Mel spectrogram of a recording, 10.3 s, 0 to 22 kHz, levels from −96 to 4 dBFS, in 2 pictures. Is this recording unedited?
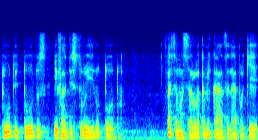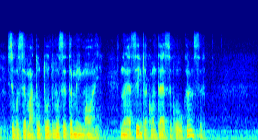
yes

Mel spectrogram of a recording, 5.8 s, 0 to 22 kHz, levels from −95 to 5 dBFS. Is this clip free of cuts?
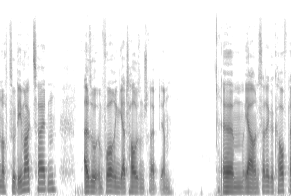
yes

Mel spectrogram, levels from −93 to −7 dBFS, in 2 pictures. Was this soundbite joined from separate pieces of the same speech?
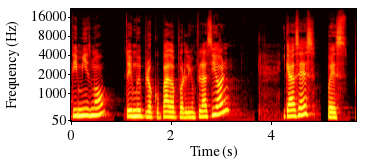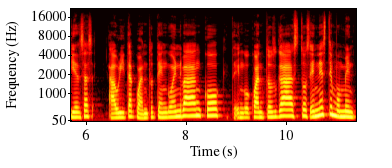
yes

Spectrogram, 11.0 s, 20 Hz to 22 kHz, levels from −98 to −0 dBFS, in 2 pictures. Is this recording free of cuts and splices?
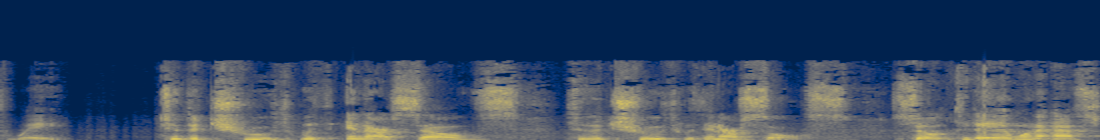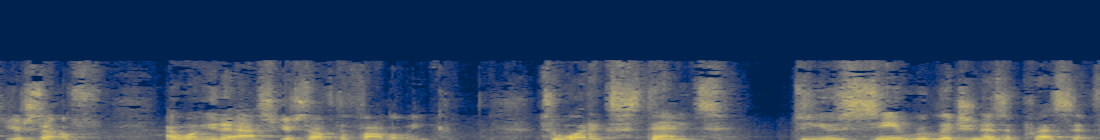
yes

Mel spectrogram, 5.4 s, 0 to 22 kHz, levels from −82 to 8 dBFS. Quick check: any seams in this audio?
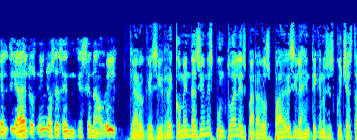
yes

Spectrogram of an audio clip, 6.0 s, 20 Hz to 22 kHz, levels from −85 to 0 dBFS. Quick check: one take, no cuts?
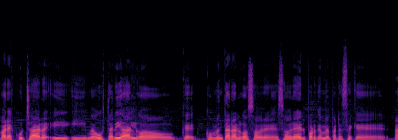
yes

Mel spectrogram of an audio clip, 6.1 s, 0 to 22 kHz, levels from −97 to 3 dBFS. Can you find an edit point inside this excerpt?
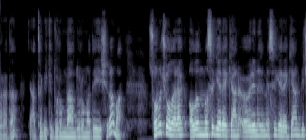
no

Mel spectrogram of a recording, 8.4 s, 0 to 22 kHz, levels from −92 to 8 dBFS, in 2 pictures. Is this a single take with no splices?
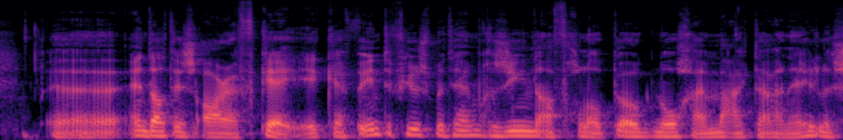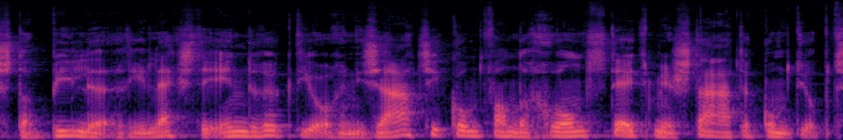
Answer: no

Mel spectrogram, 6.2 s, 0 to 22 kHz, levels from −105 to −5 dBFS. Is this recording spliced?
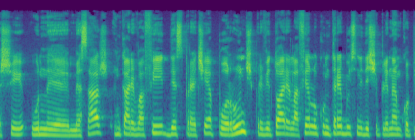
no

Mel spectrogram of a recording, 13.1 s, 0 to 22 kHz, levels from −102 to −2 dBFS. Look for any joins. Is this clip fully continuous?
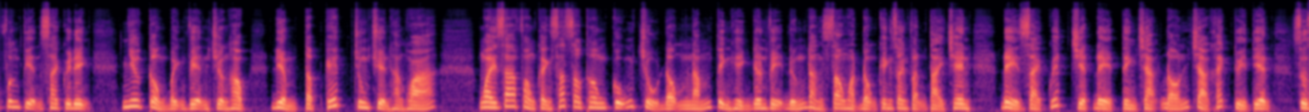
yes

